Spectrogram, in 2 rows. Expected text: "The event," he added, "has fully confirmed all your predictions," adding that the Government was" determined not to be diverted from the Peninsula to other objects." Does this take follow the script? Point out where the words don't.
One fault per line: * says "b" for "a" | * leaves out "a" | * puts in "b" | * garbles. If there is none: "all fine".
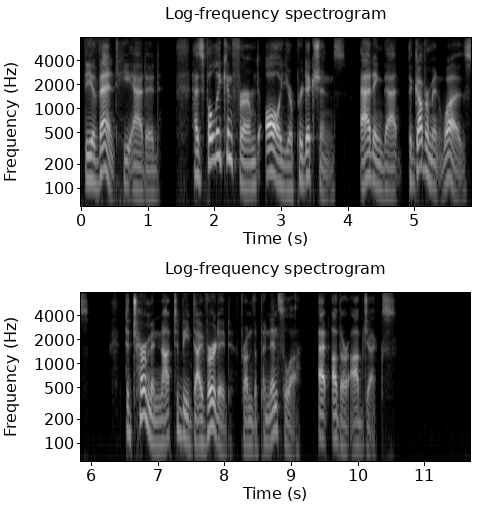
* says "at" for "to"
